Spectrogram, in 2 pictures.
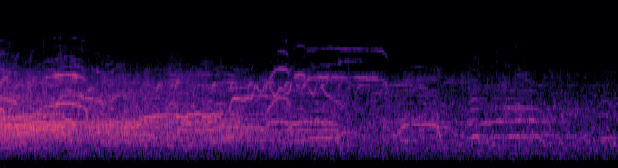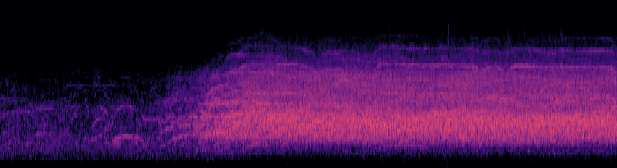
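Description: A large crowd cheers and screams, swelling into a loud roar.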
